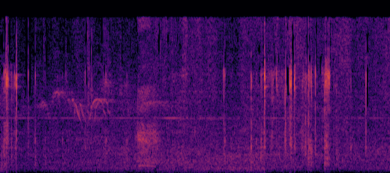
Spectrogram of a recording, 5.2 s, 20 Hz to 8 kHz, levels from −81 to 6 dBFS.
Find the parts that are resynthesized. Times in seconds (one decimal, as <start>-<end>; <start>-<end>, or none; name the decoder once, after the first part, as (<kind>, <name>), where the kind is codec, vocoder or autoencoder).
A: 2.4-3.5 (vocoder, Vocos); 4.3-4.8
